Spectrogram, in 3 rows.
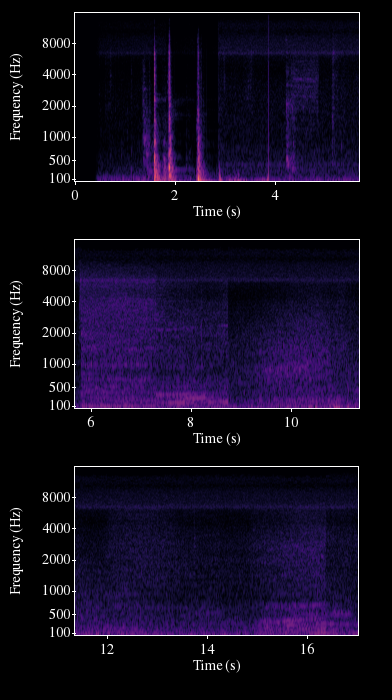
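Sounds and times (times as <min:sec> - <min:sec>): vehicle running hum: 0:03.9 - 0:17.0.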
